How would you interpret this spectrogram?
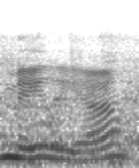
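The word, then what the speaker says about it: Maelea: Yeah, my name is Maylia. Everyone calls me. My full name is spelled capital M-A-E, capital L-E-A.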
